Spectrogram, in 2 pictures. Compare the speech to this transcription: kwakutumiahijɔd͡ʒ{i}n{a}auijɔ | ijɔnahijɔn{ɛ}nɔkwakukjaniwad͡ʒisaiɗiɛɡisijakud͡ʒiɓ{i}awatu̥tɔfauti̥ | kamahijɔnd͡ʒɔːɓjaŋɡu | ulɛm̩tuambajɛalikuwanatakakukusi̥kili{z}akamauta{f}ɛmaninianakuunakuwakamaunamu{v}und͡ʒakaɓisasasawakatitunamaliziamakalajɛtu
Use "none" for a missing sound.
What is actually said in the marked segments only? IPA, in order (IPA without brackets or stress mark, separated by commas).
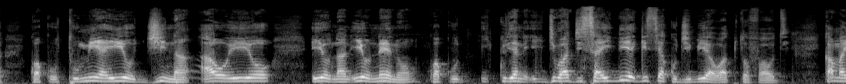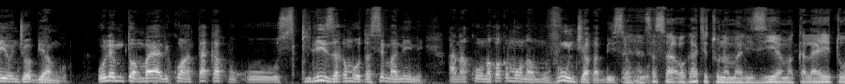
i, a, ɛ, i, z, s, v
